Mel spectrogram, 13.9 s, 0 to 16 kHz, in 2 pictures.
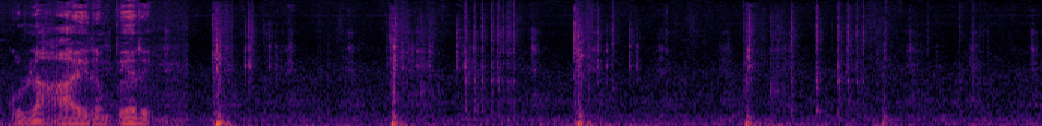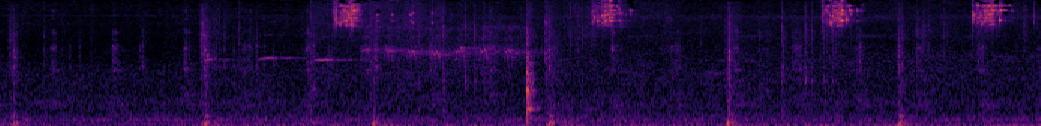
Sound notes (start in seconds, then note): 1.5 footsteps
